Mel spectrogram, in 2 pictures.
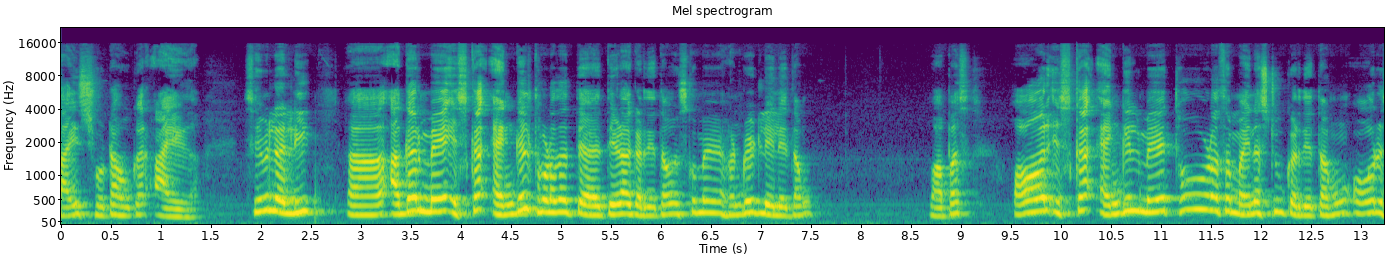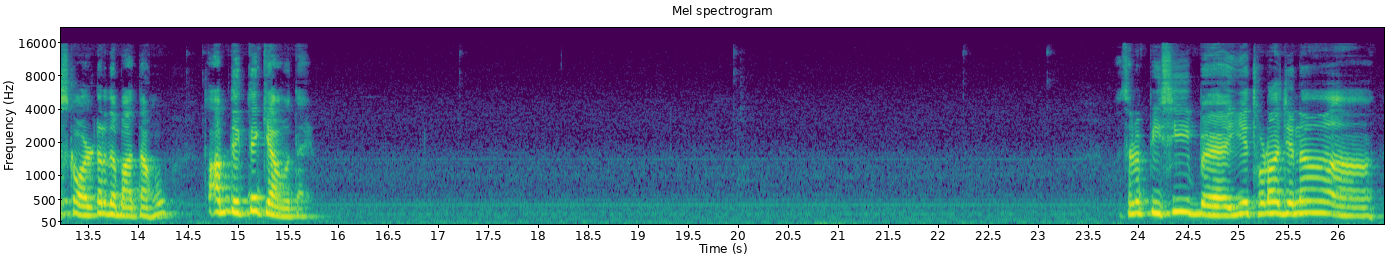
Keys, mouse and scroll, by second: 2.2 ctrl+z, 6.6 click, 7.2-8.3 typing, 10.4-14.5 drag, 17.2-26.4 drag.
